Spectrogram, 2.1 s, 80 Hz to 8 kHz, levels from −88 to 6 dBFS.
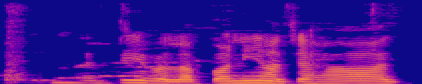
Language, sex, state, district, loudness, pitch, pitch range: Hindi, female, Bihar, Begusarai, -21 LUFS, 195 Hz, 185-215 Hz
